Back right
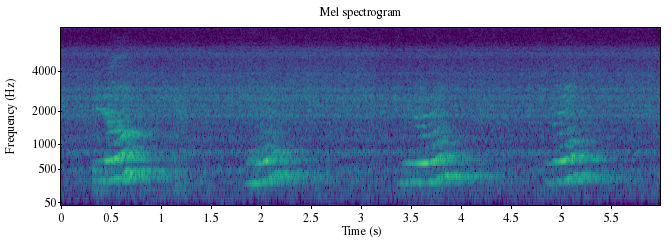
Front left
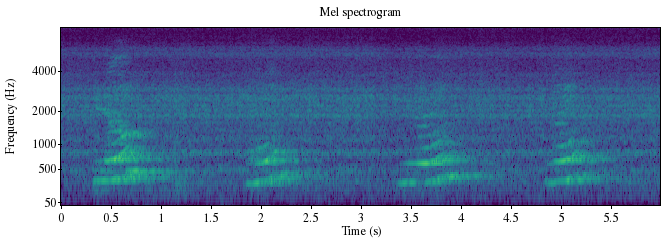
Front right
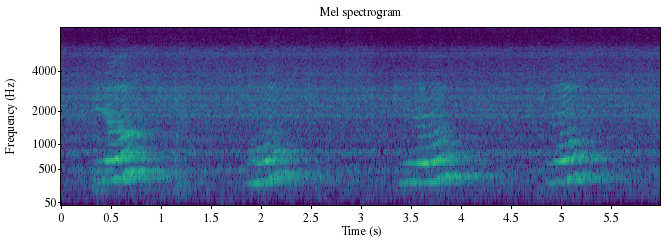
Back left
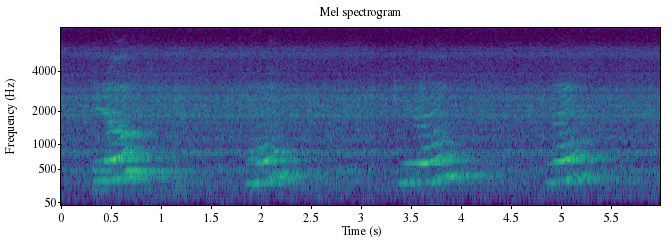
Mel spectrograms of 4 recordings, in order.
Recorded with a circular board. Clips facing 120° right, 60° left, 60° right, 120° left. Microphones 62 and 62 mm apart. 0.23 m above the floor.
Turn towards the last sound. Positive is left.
turn(degrees=-160)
